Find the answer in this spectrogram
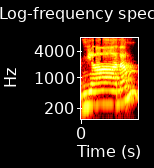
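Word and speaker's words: jñānam: So this word jnanam, we should pronounce it accurately like we learned when we learned the Vyanjanas. It is jna.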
